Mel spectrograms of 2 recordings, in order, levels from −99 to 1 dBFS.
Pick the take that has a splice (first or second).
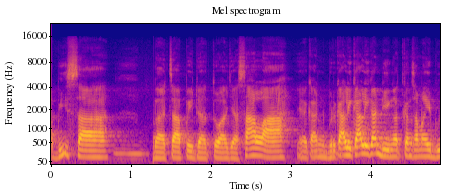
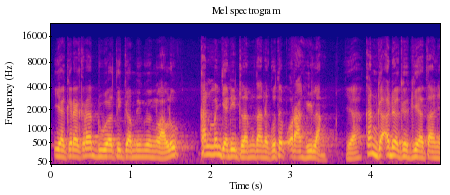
second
